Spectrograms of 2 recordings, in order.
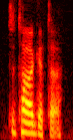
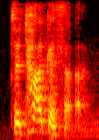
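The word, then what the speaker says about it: Tathāgata: And the stress in Sanskrit is usually on the third to last syllable.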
